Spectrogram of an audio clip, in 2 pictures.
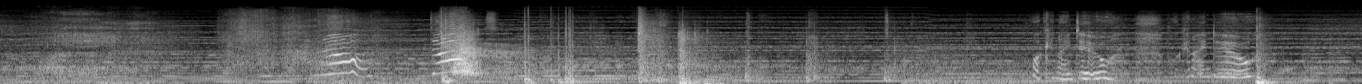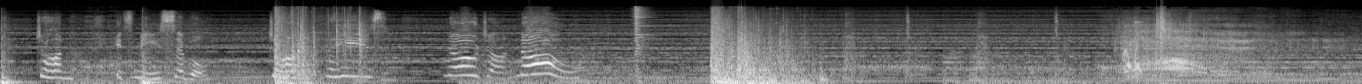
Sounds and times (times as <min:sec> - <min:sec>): Music: 0:00.0 - 0:27.2.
